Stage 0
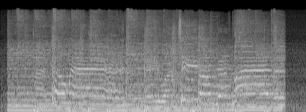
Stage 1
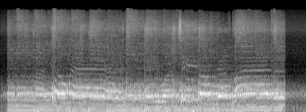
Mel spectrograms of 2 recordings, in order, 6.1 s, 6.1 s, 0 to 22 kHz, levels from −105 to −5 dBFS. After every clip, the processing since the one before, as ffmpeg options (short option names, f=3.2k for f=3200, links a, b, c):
-af "firequalizer=gain_entry='entry(130,0);entry(330,-7);entry(600,14);entry(1500,-25);entry(7500,8);entry(14000,-3)':delay=0.05:min_phase=1,volume=3dB"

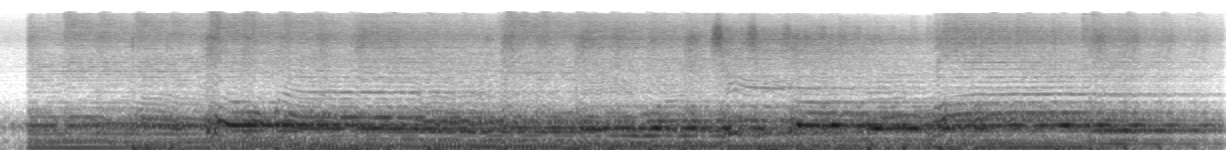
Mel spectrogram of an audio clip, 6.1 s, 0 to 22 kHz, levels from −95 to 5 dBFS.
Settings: -af "aecho=1:1:174|348|522|696|870|1044|1218|1392:0.562|0.326|0.189|0.11|0.0636|0.0369|0.0214|0.0124,volume=1.5dB"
